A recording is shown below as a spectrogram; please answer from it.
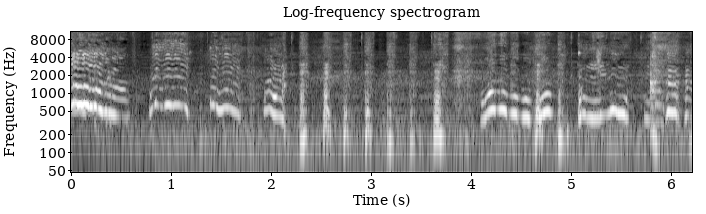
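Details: Car ride with a dog yodeling: looping, wobbling whine notes in short bursts, separated by breathy pulses, low vehicle noise beneath.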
